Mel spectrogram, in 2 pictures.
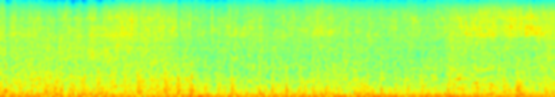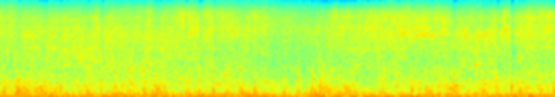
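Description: Excursion passenger train rolling along at speed, heard from on board: a steady rumble of the wheels on the track with clickety-clack over the rail joints.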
